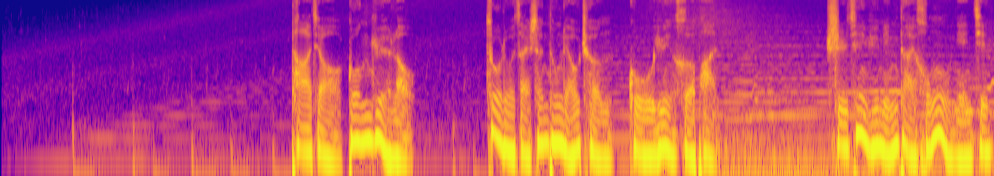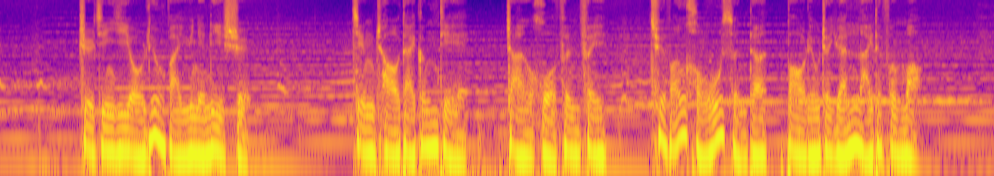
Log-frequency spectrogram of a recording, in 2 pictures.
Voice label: 纪录片; 光岳楼

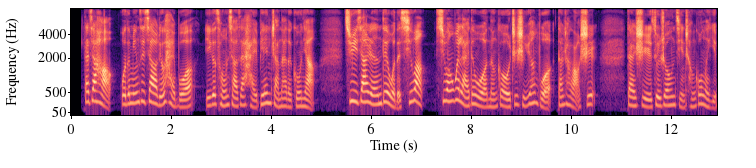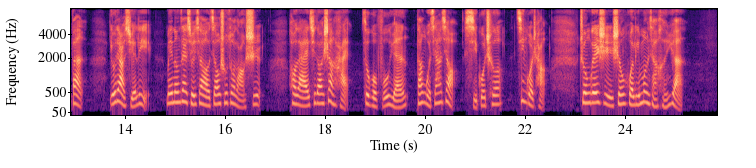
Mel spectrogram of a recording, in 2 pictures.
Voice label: 旁白 素人感 讲话

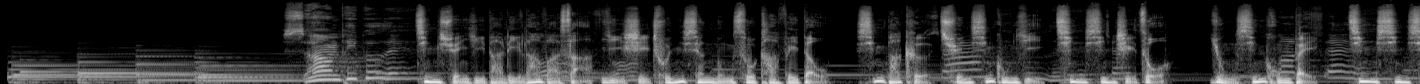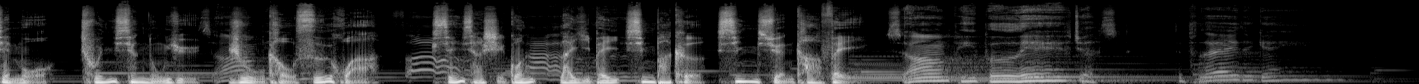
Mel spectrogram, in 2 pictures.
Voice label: 广告 咖啡; 星巴克星选咖啡

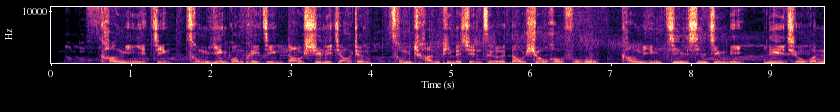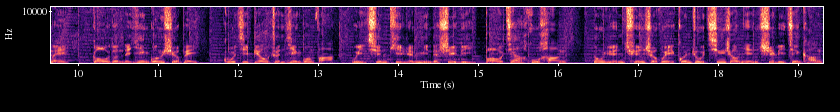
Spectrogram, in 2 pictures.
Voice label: 促销 浑厚激昂 眼镜

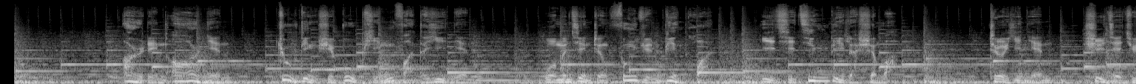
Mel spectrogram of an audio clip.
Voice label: 旁白 磁性质感; 局势

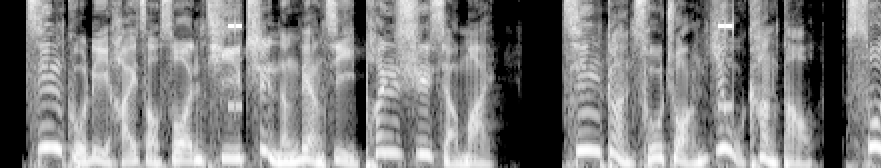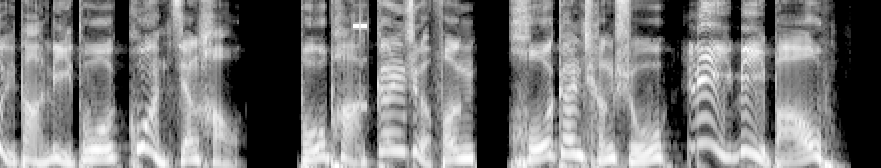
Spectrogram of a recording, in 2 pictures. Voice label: 农药促销 强劲 有力

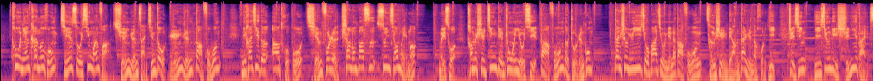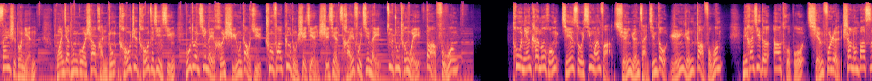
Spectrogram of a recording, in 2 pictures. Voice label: 轻快; 大富翁

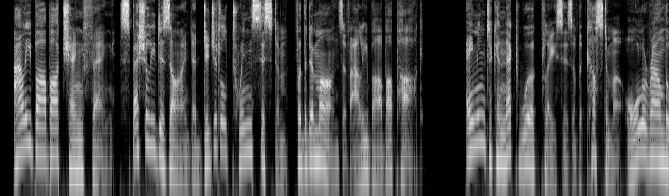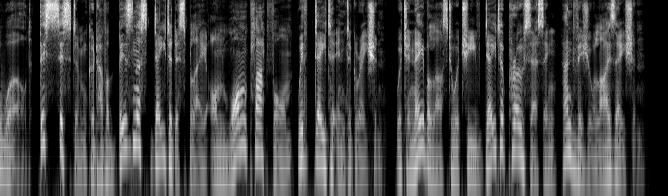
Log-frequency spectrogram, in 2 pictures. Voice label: 外籍 沉稳解说

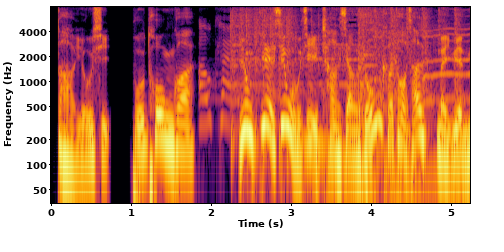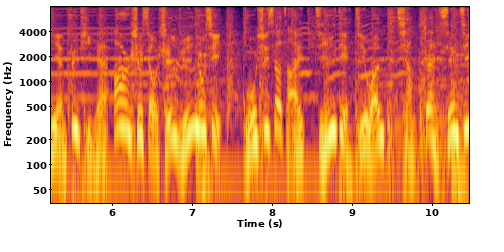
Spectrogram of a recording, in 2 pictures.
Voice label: 广告 年轻 活力 电信

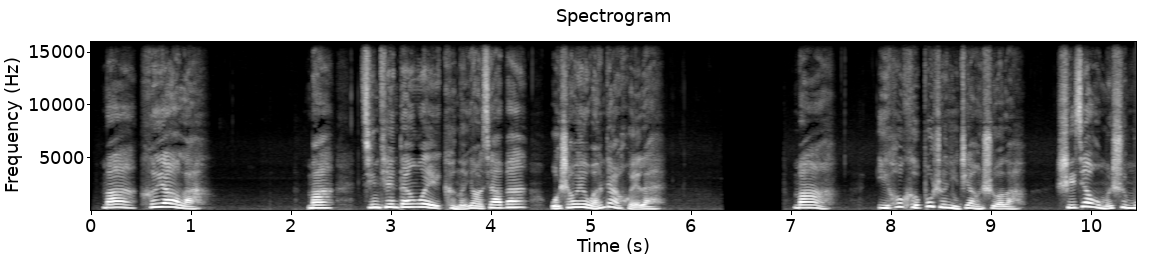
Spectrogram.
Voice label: 角色 人物 女儿 28岁

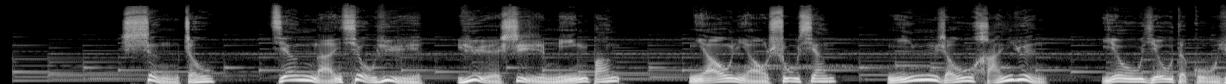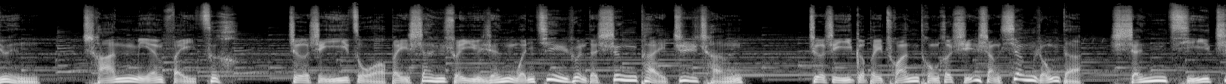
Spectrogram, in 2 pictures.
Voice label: 抒情城市宣传 山水; 山水嵊州

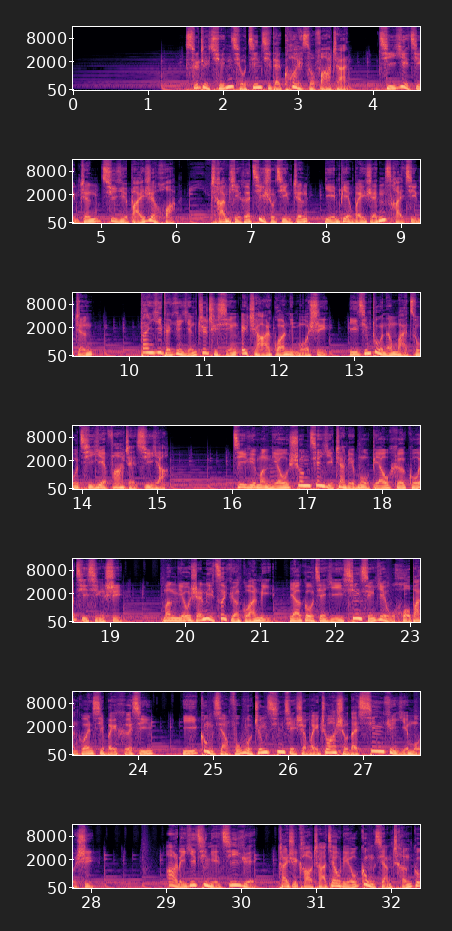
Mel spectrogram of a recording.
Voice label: 企业科技 时尚 轻快

